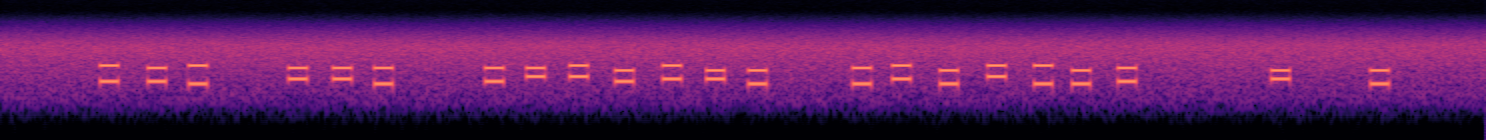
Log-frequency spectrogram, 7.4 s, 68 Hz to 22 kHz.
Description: DTMF, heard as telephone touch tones, dialled by hand, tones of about 100 ms. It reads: 653 882 50#4971 291#315 7 1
